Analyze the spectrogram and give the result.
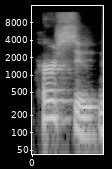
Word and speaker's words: hirsute: And it's hirsute, not hirsute. – Okay, hirsute. Okay. Hirsute, yeah. I've been saying it wrong all these years. All right. – It's hirsute, yeah. – Hirsute. But H-I-R, not H-E-R. – That's exactly right. Sounds like hirsute.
